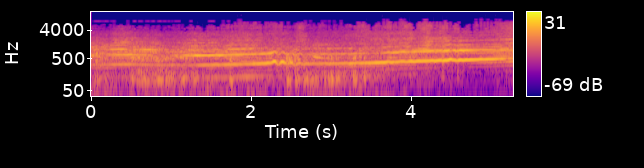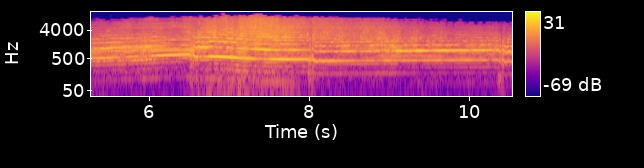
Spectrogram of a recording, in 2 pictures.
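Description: Racing car engine at high revs, its pitch climbing steadily for about six seconds; the car passes close by about seven seconds in, the pitch drops, and the engine runs on at a steady pitch.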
